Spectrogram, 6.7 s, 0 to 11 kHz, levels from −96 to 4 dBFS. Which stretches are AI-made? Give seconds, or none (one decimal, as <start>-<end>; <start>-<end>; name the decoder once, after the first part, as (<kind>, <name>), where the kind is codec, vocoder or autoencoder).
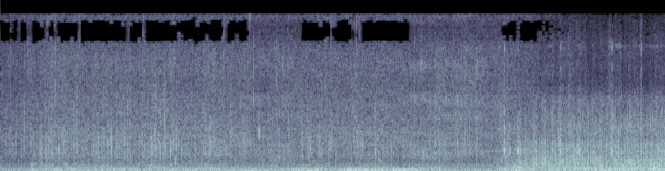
2.5-3.0 (codec, SNAC); 4.1-5.0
